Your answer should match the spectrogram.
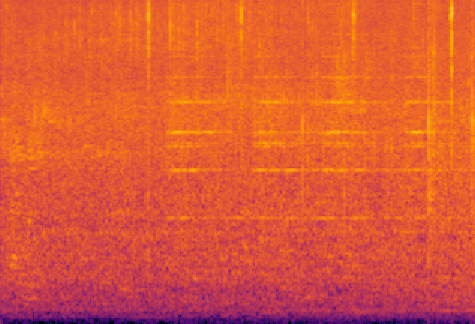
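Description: Street ambience in a narrow pedestrian lane: background chatter of passers-by and a general outdoor hubbub. Faint steady tones come and go from about two seconds in, and a few sharp clicks are heard, the loudest near the end.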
